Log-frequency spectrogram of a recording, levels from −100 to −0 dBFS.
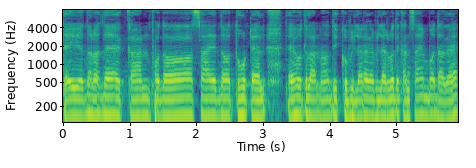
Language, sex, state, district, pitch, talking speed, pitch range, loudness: Chakma, male, Tripura, Unakoti, 135 Hz, 140 wpm, 130-135 Hz, -15 LUFS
